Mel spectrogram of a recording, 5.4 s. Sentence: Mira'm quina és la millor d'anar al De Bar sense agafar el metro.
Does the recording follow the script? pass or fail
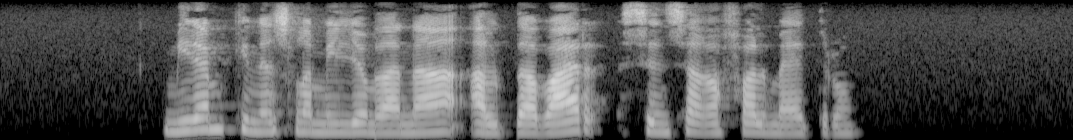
pass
